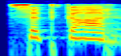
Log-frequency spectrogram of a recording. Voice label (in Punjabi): "satkar", Punjabi; ਸਤਕਾਰ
